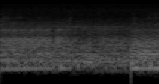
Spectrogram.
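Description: Steady running noise heard from inside a moving vehicle's cabin: a low engine drone under road and tyre hiss. The drone gets a little louder near the end.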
